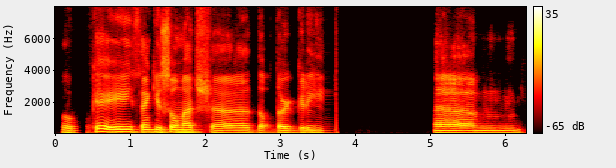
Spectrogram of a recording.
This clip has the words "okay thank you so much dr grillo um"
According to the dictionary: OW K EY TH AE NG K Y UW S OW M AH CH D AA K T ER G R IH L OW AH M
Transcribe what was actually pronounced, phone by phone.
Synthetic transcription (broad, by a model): OW K EY TH AE NG K Y UW S OW M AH CH D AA K T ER G R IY OW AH M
